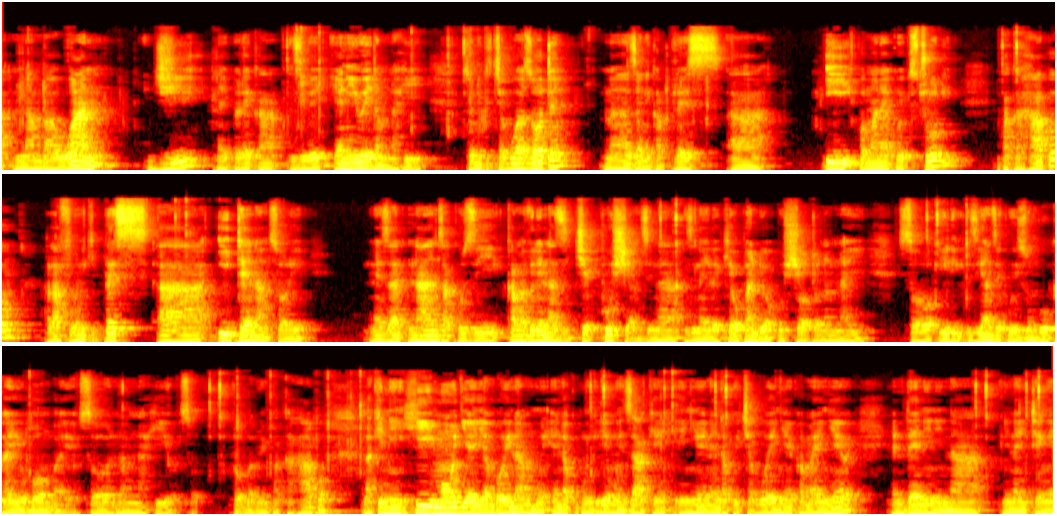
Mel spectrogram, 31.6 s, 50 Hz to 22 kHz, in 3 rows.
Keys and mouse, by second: 1.3 KP_3, 1.7 KP_1, 2.9 g, 4.7 middle click, 6.1 shift+click, 8.0 KP_1, 8.4 KP_3, 9.8 e, 12.2 r, 14.5 e, 19.1 e, 21.7-22.9 middle drag, 23.1 g, 25.0 middle click, 25.9 shift+middle click, 26.6 KP_1, 27.1 KP_2, 28.6 click, 28.6 KP_3, 28.8 g, 29.8 click, 30.1 g.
